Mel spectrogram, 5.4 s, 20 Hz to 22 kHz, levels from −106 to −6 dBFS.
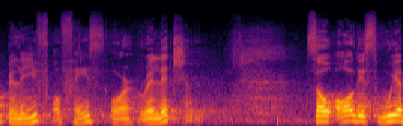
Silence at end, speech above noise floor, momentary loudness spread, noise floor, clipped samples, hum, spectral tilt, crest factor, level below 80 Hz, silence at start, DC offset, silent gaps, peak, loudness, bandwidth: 0 s; 27 dB; 21 LU; -53 dBFS; under 0.1%; none; -8 dB/octave; 20 dB; -72 dBFS; 0 s; under 0.1%; none; -8 dBFS; -26 LUFS; 11.5 kHz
